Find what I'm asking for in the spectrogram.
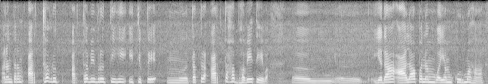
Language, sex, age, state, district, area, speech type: Sanskrit, female, 45-60, Karnataka, Udupi, urban, spontaneous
